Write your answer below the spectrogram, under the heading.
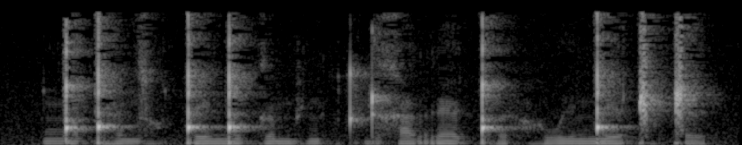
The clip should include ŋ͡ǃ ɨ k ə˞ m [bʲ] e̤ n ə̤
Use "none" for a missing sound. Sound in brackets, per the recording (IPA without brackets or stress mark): b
